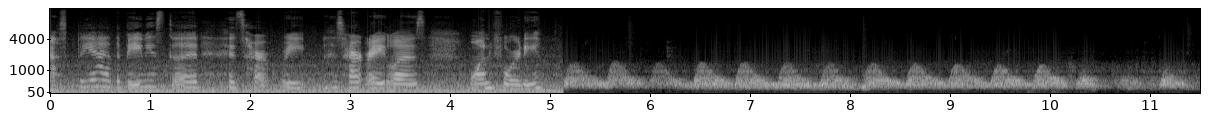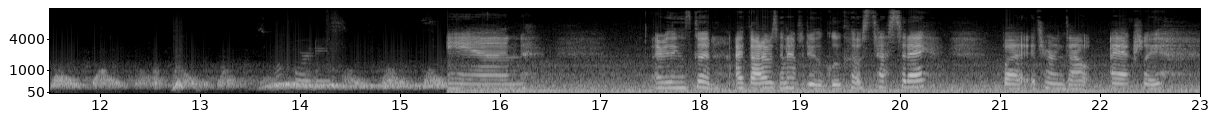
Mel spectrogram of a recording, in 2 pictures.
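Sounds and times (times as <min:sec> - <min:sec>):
fetal heartbeat on doppler: 0:00.0 - 0:17.0.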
